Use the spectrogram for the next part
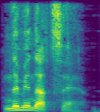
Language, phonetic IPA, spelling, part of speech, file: Russian, [nəmʲɪˈnat͡sɨjə], номинация, noun, Ru-номинация.ogg
- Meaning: nomination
